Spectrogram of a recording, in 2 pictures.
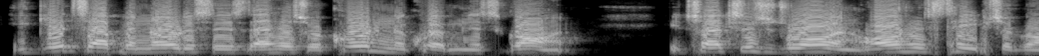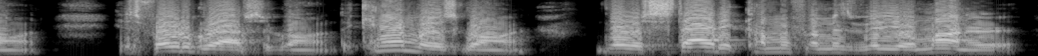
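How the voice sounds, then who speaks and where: At a table read, a man with a fairly high voice narrates a screenplay, reading the scene headings and stage directions a little fast. The audio quality is poor.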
